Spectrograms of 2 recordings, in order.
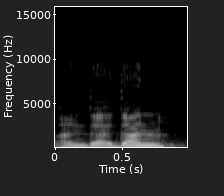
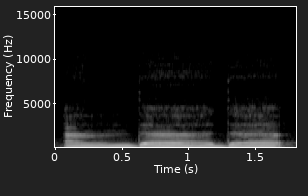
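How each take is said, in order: First: The word ends in an n sound. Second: The word ends in a long a vowel. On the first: "اندادن نمیگیم" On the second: "اگر اینجا وقف کنیم میشه اندادا"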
